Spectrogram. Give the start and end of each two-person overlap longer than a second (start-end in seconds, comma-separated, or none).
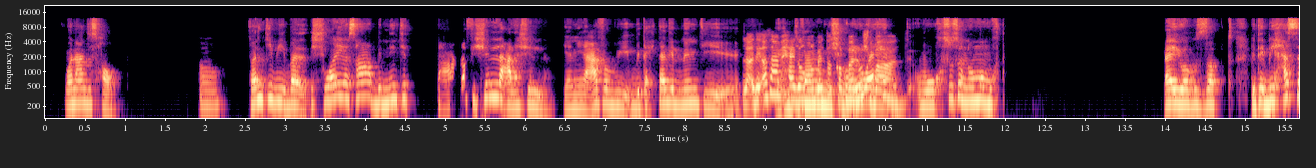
9.1-10.8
